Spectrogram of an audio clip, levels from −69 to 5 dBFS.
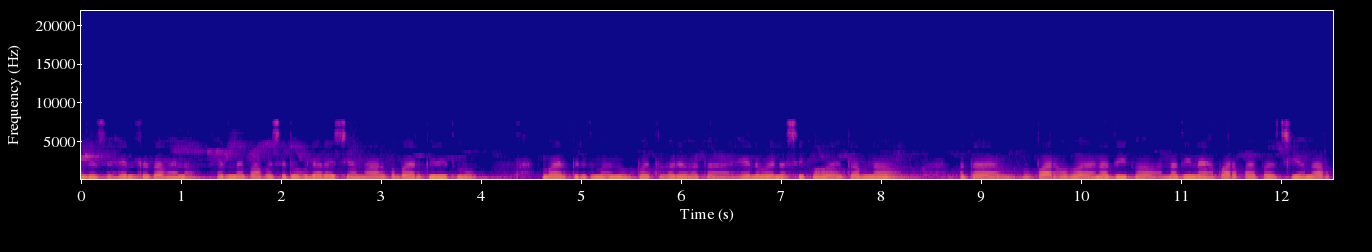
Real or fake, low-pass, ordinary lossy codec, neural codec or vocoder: real; none; none; none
